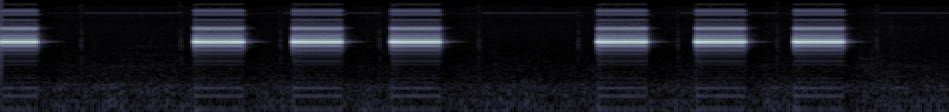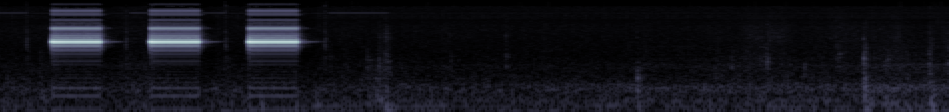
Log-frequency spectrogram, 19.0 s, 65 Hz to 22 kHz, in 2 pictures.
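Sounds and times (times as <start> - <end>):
fire alarm horn blasts: 0.0 - 0.4, 1.9 - 4.5, 6.0 - 8.6, 10.0 - 12.6.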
